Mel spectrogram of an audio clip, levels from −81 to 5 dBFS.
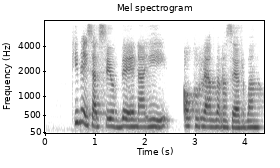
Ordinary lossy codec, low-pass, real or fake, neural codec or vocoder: AAC, 48 kbps; 7.2 kHz; fake; codec, 16 kHz, 0.5 kbps, X-Codec, HuBERT features, trained on general audio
